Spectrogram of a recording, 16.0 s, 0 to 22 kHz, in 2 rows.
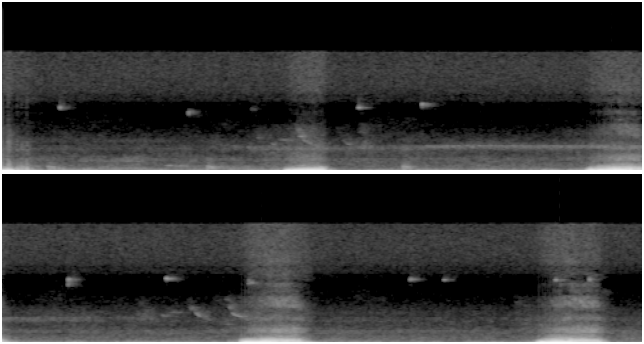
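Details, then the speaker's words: Sleeping dog: deep, thunder-like rattling snores about every 3.7 seconds, roughly 16 breaths a minute, quiet between; steady snoring. "Meu Deus do céu, parece um trovão."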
